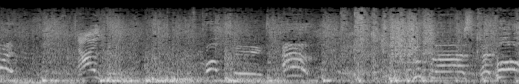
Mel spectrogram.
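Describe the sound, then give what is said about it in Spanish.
A loud, dense battle reenactment in the streets of Madrid with booming cannon blasts and scattered gunshots, nearly drowned out by troops shouting and yelling in French over a constant low rumble. “Escucharemos disparos, cañonazos y los gritos de las tropas en francés.”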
